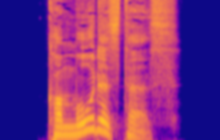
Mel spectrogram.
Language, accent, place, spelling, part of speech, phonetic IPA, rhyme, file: German, Germany, Berlin, kommodestes, adjective, [kɔˈmoːdəstəs], -oːdəstəs, De-kommodestes.ogg
- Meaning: strong/mixed nominative/accusative neuter singular superlative degree of kommod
